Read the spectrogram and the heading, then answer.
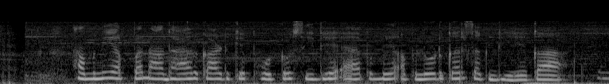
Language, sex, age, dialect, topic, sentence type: Magahi, female, 18-24, Central/Standard, banking, question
